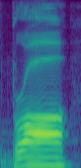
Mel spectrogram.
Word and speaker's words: Bra: for that one but her actual name is braw but the question is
